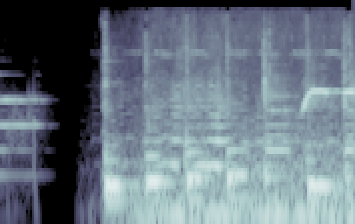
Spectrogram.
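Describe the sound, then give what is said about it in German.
After a brief tone and a moment of silence, a loud bee buzzes steadily for about two seconds, its droning hum wavering in pitch as it moves around. “Ja, und da geht es heute um Bienen.”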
